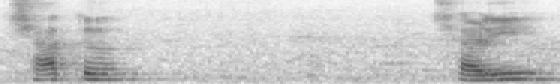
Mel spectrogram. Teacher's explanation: छ तालव्य वर्ण है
